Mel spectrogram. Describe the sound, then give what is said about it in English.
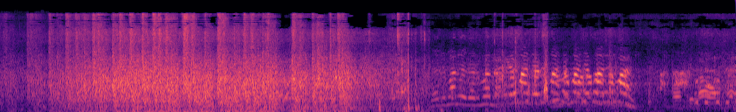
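Rapid gunfire in footage of Indonesian soldiers under heavy fire during the West Papua conflict: dense, continuous bursts roar for about four seconds, then fade as voices talk over sparser background noise. “This unverified footage of Indonesian soldiers under heavy fire emerged over social media on Saturday, shortly after reports of a major confrontation between Indonesian military”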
